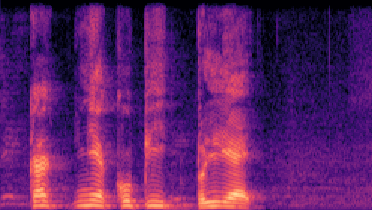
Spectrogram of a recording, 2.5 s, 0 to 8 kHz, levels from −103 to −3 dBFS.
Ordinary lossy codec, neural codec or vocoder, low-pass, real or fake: none; none; none; real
